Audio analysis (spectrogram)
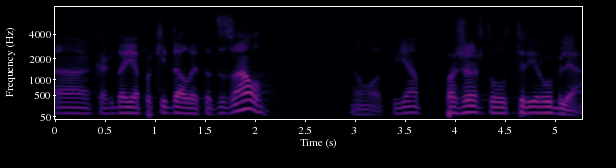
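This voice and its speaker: A man speaks at a very slow pace and a medium pitch. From Azerbaijan, Baku. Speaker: pastor and saxophonist. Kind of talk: testimony.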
